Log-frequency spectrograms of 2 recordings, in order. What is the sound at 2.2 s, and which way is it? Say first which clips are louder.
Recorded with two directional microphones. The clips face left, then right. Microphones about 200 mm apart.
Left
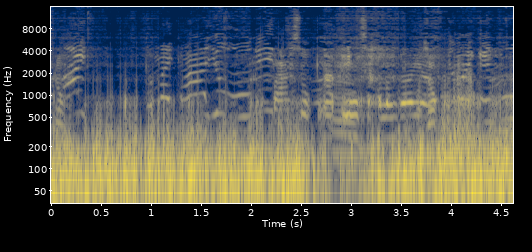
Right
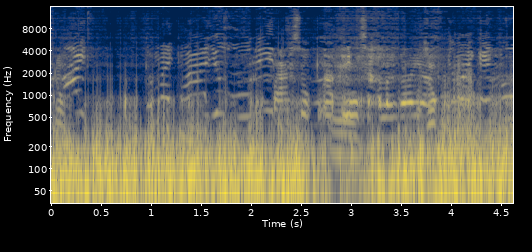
Speech: right 1 dB; centre (ahead or behind).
